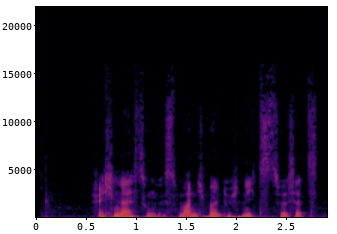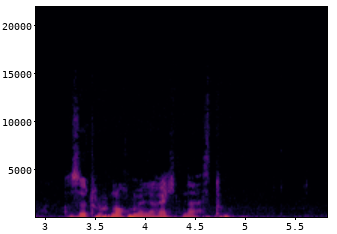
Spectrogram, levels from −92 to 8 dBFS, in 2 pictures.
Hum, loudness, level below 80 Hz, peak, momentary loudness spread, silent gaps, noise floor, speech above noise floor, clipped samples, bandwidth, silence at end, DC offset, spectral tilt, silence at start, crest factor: none; -45 LUFS; -50 dBFS; -24 dBFS; 13 LU; none; -76 dBFS; 34 dB; under 0.1%; 14 kHz; 0.8 s; under 0.1%; -6.5 dB/octave; 0.1 s; 20 dB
